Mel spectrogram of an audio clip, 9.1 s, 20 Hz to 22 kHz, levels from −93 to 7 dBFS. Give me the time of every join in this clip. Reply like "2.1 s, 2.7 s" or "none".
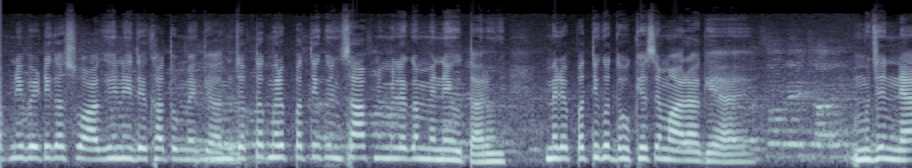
2.1 s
